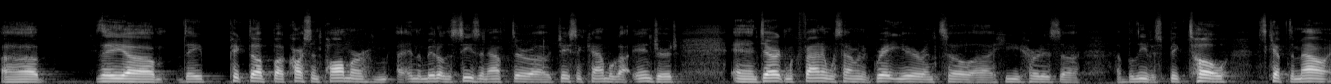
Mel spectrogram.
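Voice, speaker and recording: Hesitant man with a mellow voice. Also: medium pitch, steady tone, moderate pace. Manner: hesitant, many uh fillers. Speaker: sports show co-host. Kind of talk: casual sports recap.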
